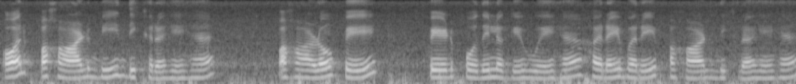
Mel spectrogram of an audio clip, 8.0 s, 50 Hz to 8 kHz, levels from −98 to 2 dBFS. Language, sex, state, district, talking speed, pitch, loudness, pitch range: Hindi, female, Punjab, Pathankot, 145 wpm, 215 Hz, -20 LUFS, 200-225 Hz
